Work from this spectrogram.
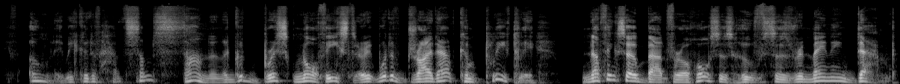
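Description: A man's voice: fairly high pitch, big pitch swings, a little slow, a bit bright, slightly rough, no echo, studio quality, voice pushed up, full character voice. A man voicing a hearty, beaming sea captain in an audiobook, with an exuberant, bluff manner and old-fashioned nautical phrasing. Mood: eager, boastful.

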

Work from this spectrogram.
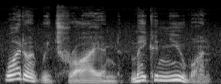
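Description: A man voicing a kindly, steady badger in a children's storybook, friendly and reassuring. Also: on the low side, normal speed, a little hiss or hum, voice pushed up.

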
